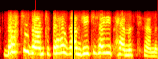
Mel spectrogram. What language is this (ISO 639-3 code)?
kas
